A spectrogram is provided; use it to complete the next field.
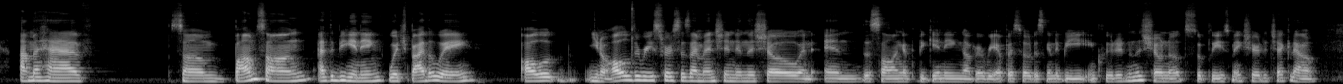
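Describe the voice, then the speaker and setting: With a New England accent, a woman talks at a fairly quick pace in a very deep, low pitch, with ordinary pitch variation and an animated tone. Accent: New England American. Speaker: podcaster and poet. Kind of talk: casual monologue.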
